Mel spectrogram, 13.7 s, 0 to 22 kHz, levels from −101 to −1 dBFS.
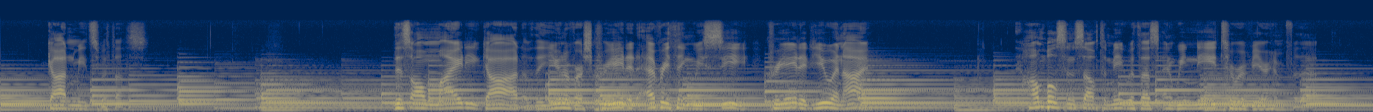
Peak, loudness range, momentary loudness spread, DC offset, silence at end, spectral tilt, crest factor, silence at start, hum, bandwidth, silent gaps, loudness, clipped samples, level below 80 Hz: -12 dBFS; 5 LU; 9 LU; under 0.1%; 0 s; -7 dB/octave; 20 dB; 0 s; none; 10.5 kHz; none; -31 LUFS; under 0.1%; -58 dBFS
